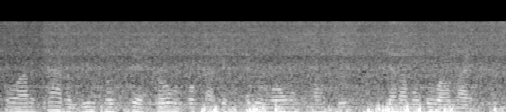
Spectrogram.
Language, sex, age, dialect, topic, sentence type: Bengali, male, 25-30, Jharkhandi, agriculture, statement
